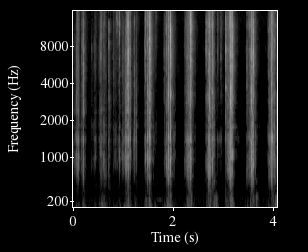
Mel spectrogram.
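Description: A small, solid, stickerless plastic 3x3 puzzle cube with orange, yellow and blue faces is held in both hands while fingertips twist its layers. Twelve quick, separate turns give dry, bright clicking and crunching bursts with almost no ring. The turns come at an uneven, steady pace.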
